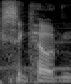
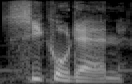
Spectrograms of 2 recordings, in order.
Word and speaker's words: Suikoden: If you like Sakoden games, this is Sakoden. It plays more like it. There are Sakoden titles. Sikoden is, I believe, the correct pronunciation, but fuck that.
